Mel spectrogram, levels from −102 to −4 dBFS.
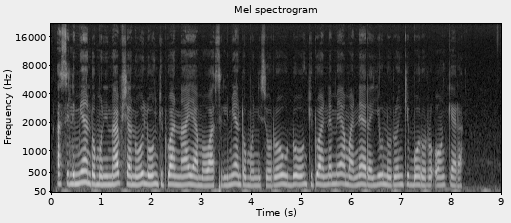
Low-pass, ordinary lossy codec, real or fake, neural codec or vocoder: none; none; real; none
